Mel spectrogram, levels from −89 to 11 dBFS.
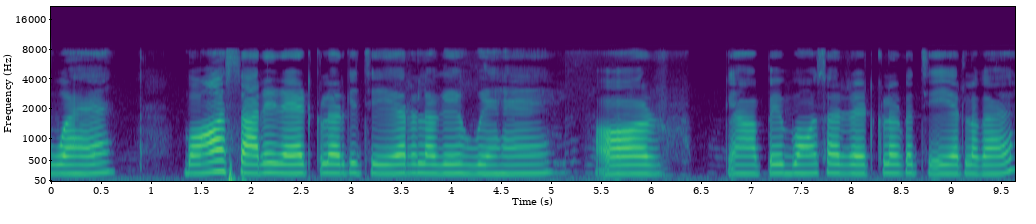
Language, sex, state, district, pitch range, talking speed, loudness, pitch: Hindi, female, Andhra Pradesh, Chittoor, 200-210 Hz, 130 wpm, -23 LUFS, 205 Hz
